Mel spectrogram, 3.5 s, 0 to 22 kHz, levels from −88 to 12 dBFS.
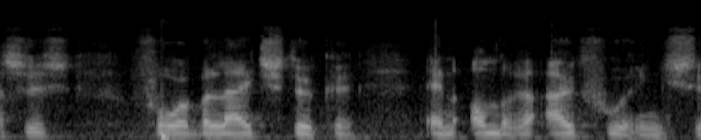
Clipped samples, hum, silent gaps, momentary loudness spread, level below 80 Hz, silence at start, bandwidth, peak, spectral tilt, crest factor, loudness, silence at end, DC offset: under 0.1%; none; none; 14 LU; -62 dBFS; 0 s; 11 kHz; -16 dBFS; -5.5 dB/octave; 16 dB; -33 LUFS; 0 s; under 0.1%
